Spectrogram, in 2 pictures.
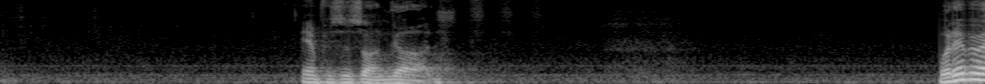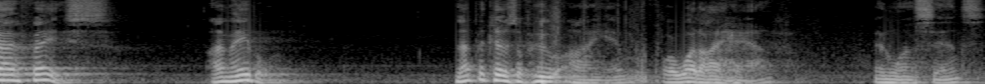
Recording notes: Downtown Church Of Christ Audio Sermon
